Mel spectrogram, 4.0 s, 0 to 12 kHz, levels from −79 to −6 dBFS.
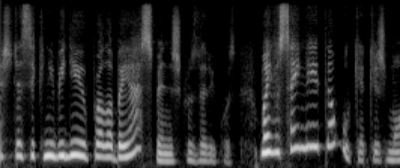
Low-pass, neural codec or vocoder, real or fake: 10.8 kHz; codec, 24 kHz, 0.5 kbps, DualCodec; fake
